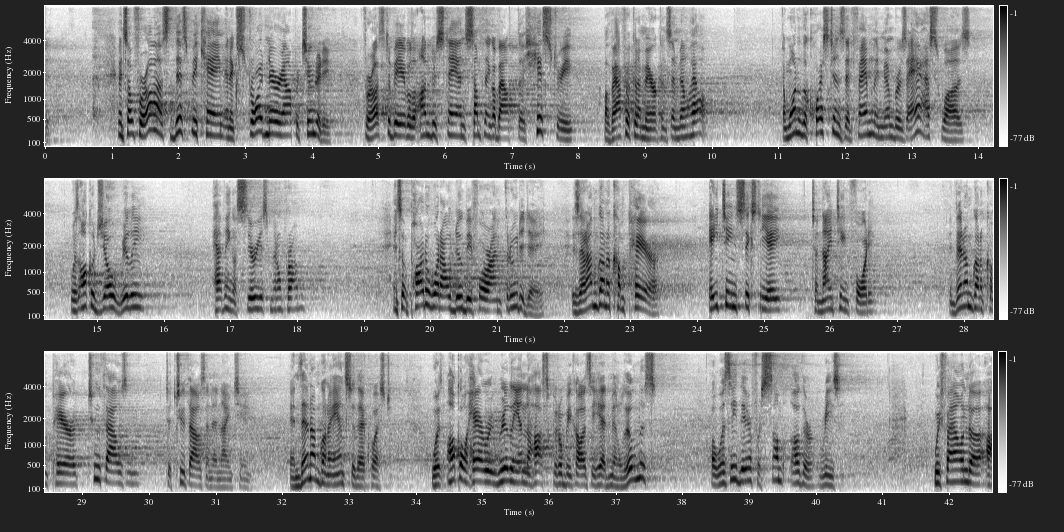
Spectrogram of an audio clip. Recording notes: Central Texas African American Family Support Conference. Audience reaction to the information and personal testimony they shared.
